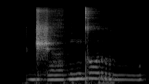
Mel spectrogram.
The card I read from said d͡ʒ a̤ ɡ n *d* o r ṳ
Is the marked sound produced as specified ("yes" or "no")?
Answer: yes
